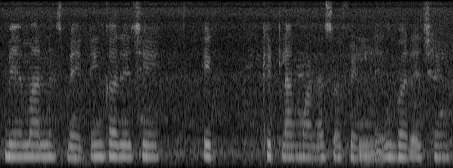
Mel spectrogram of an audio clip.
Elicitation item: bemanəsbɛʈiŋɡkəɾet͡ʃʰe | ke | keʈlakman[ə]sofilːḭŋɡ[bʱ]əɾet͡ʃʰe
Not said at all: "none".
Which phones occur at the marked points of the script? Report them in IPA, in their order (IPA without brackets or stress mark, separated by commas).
ə, bʱ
